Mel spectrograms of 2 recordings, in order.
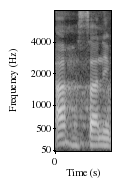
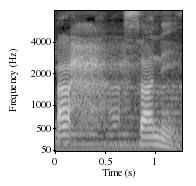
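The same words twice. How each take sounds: First: The h is a light, plain breathy sound. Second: The h is pressed and strained in the throat. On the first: The speaker calls it wrong. "আহসানি বললে হবে না" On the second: The speaker calls it right. "বড় হাটাকে গলায় চাপ দিয়ে উচ্চারণ করতে হবে"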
